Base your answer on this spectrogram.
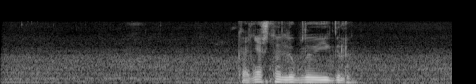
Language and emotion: Russian, neutral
